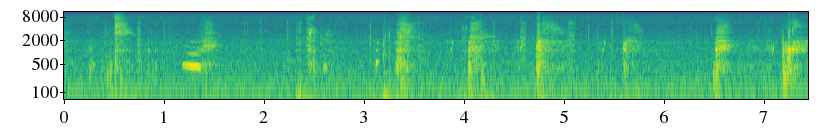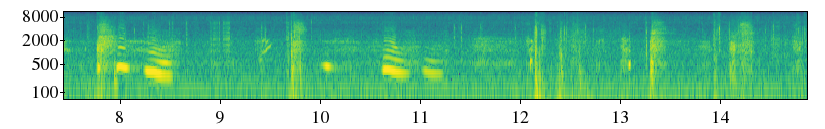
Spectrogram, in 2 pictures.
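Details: Outdoors beside a tree, several short sharp sneezes, early ones held back and muffled, later let out fully, with background voices and birdsong; sneezing.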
